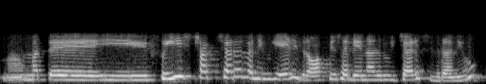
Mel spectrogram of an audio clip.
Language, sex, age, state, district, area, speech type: Kannada, female, 45-60, Karnataka, Tumkur, urban, conversation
